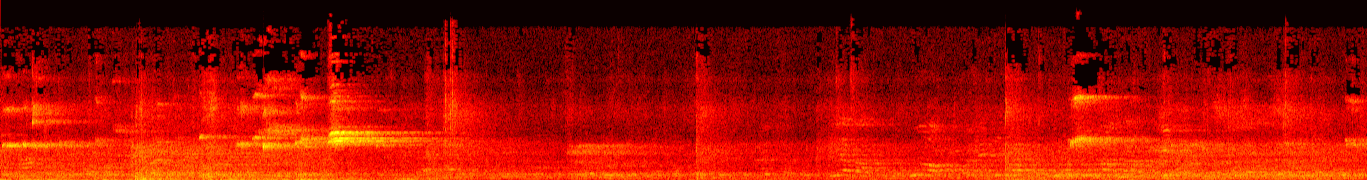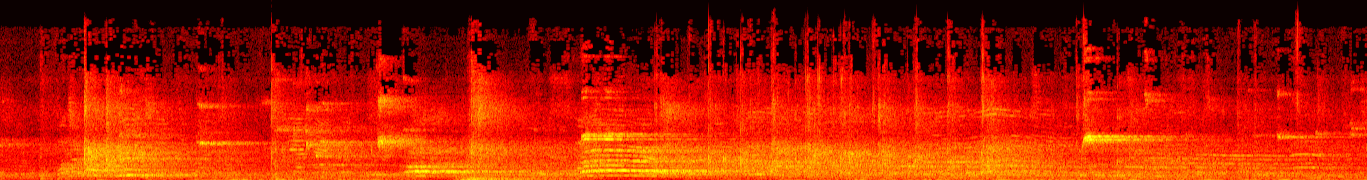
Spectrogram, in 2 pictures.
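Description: A handball bounces and thuds on the floor.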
